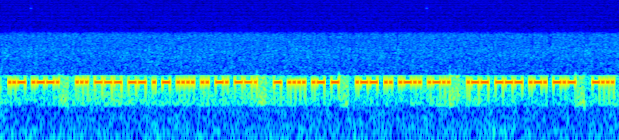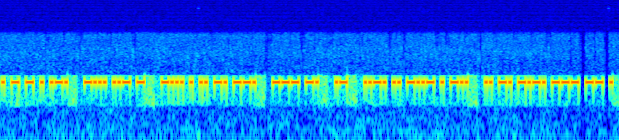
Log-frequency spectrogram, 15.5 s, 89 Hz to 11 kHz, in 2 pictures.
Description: Morse code, heard as a keyed tone, about 38 wpm, 650 Hz, with radio noise. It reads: UP SOMETHING THAT WILL WORK BETTER BUT BEING ON A FIXED INCOME
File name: archived / CRSnet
